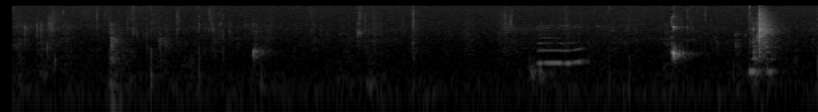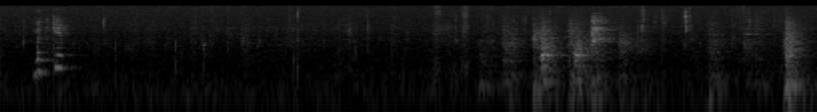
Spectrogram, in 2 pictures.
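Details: Pet poodle eating food indoors: scattered wet chewing and crunching clicks with brief pauses, a denser run of bites near the end, and a few short human vocal sounds between bites in a small quiet room.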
